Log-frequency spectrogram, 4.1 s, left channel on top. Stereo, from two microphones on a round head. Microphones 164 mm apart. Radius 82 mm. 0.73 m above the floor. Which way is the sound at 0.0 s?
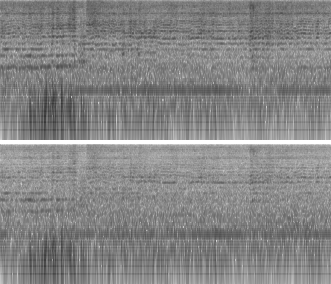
80° left.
